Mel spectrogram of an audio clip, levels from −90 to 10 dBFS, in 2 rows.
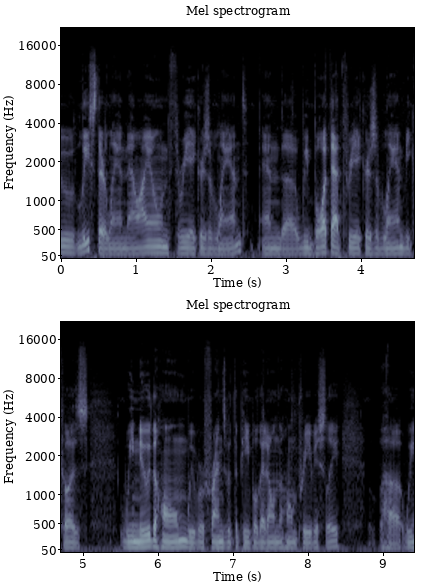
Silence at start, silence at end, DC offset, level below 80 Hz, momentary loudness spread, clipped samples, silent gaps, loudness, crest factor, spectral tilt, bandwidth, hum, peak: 0 s; 0 s; under 0.1%; -58 dBFS; 10 LU; under 0.1%; none; -38 LUFS; 22 dB; -5 dB/octave; 15 kHz; none; -16 dBFS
